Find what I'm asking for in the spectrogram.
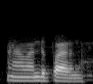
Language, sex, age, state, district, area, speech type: Tamil, female, 18-30, Tamil Nadu, Kallakurichi, rural, conversation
